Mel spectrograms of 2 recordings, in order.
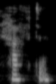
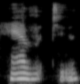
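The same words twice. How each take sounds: First: 'Have' ends in a voiceless f sound. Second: 'Have' ends in a voiced v sound.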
